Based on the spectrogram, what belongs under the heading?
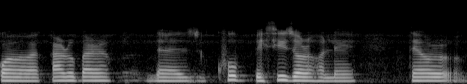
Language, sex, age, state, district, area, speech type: Assamese, male, 18-30, Assam, Nalbari, rural, spontaneous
